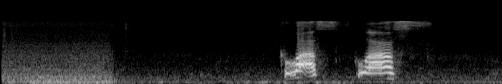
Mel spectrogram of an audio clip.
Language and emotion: Russian, positive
